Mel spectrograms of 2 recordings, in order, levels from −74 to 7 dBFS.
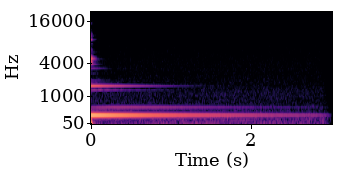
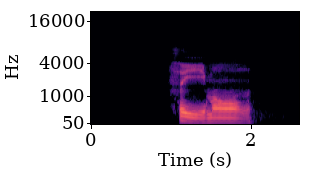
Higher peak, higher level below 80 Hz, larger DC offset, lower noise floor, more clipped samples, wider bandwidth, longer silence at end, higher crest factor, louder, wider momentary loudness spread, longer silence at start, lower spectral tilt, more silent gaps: first, 0 dBFS vs -8 dBFS; first, -48 dBFS vs -58 dBFS; neither; second, -44 dBFS vs -80 dBFS; neither; first, 9.4 kHz vs 6.8 kHz; second, 0.35 s vs 0.6 s; about the same, 20 dB vs 20 dB; first, -20 LUFS vs -23 LUFS; first, 24 LU vs 10 LU; second, 0 s vs 1 s; second, -5.5 dB/octave vs -7 dB/octave; neither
